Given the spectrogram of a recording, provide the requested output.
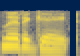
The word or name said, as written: litigate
